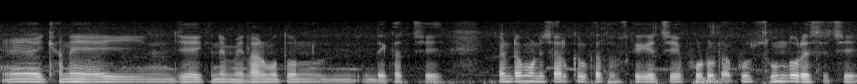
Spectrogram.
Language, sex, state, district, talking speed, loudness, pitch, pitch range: Bengali, male, Jharkhand, Jamtara, 120 wpm, -20 LUFS, 115 Hz, 110-125 Hz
